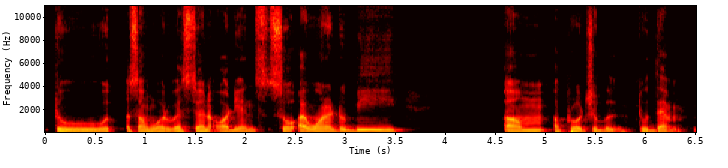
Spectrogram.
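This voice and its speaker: Young man, Indian accent, relaxed guest speaker, mid-range voice. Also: mid-range voice. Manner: relaxed, laughs easily, loose filler-heavy phrasing. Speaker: guest musician. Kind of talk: casual interview talk.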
